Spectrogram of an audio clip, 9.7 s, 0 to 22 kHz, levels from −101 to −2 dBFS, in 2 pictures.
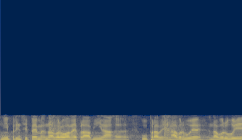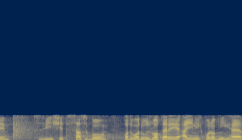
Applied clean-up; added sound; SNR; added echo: none; Clapping; 18 dB; none.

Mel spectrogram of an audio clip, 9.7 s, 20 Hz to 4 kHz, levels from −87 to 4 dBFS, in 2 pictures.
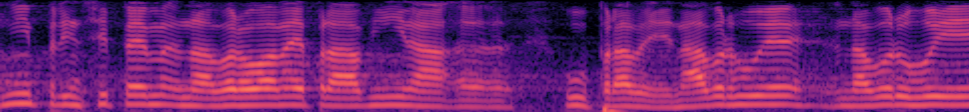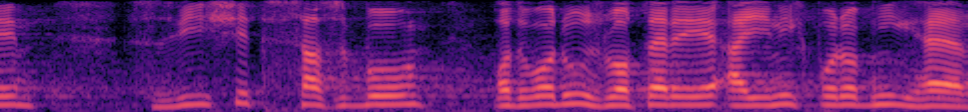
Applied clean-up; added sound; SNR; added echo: none; none; none; none.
